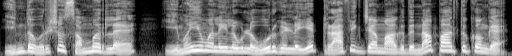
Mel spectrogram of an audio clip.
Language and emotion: Tamil, surprised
